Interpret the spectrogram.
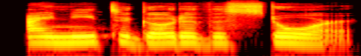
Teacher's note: The stresses on need and store. While two and the are softer and faster, this rhythm is one of the biggest differences between learners and native speakers.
